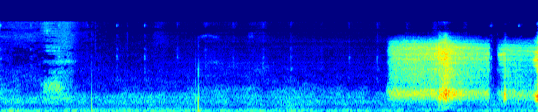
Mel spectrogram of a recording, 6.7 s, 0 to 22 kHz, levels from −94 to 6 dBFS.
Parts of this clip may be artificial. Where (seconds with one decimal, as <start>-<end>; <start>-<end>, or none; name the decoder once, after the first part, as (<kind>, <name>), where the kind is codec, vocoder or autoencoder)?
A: 2.0-6.0 (autoencoder, DAC-VAE)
